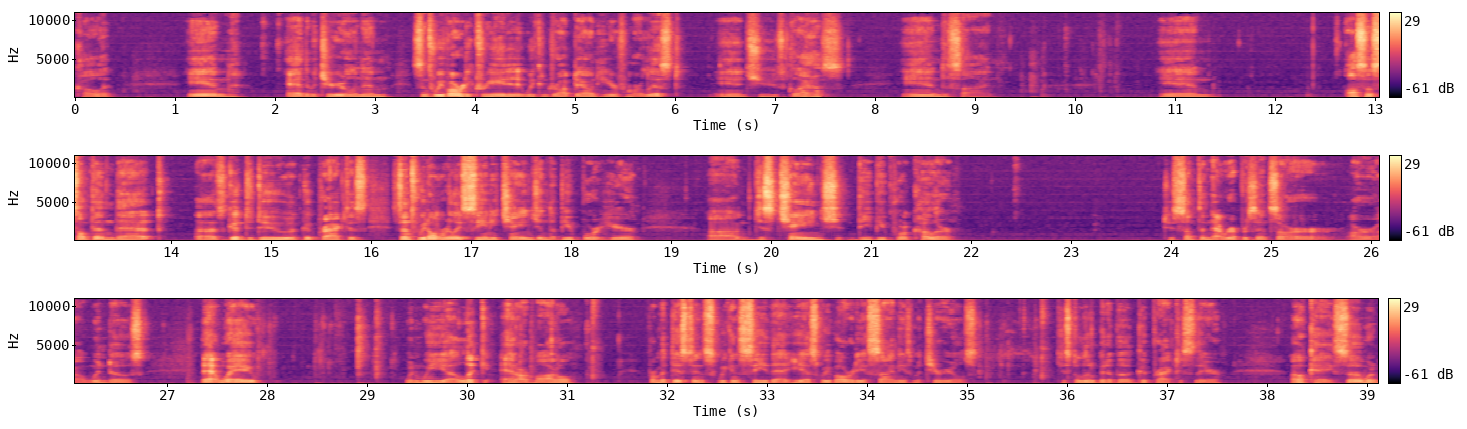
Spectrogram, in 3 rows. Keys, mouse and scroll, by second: 10.2 a, 23.1-26.9 middle drag, 27.5 middle click, 27.9 a, 28.5 a, 29.0 Tab, 36.2-39.0 middle drag.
